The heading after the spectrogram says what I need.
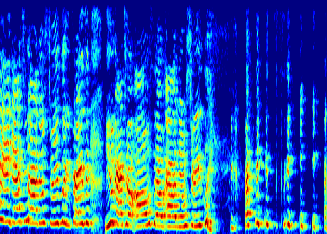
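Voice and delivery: high, fast laughing retort through tears of laughter; cracking up while repeating the wife's line. Real, not acted. Laughing at the wife's rant, repeating her words.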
